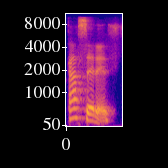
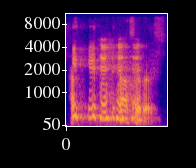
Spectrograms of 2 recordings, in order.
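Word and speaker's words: Cáceres: It's House of the Dragon is filming in Spain and in Caceres. I'm not sure how to say it. And just, I thought it was funny. Like the Caceres, sorry. – Caceres, okay.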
